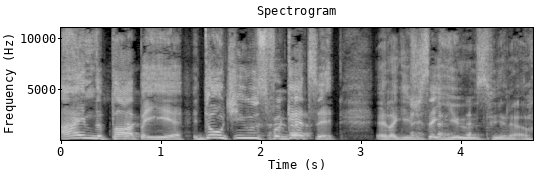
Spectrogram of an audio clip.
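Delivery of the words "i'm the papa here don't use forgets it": slow, pitched-up, put-on New York accent. Suggesting to a co-reader how a line should go, in a new york accent. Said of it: "there's got to be a New York accent there".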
